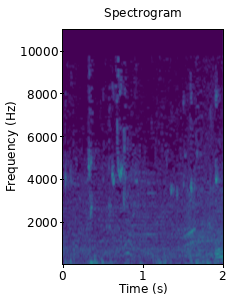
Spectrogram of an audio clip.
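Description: Court sound of live basketball play in an arena: a few faint knocks of the ball and players' feet on the hardwood floor over a low crowd hum.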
